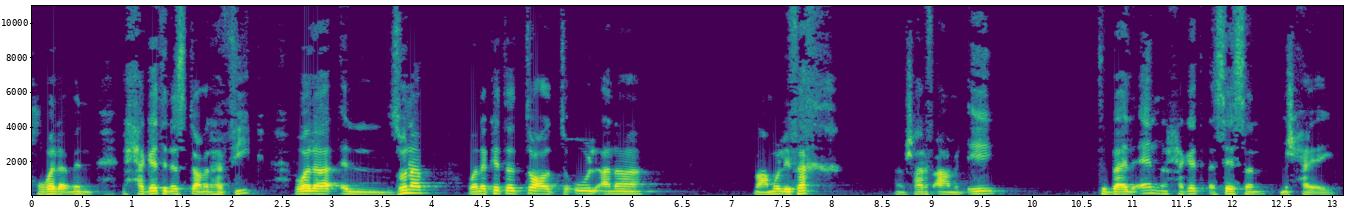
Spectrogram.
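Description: A man's voice: a little high, darkish tone, breathy edge. A man preaching a sermon in an Egyptian Arabic accent, exhorting listeners with rhetorical questions and shifting emphasis.

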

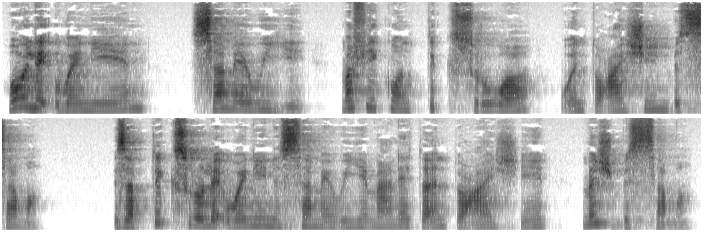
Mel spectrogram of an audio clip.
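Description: A woman's voice: medium pitch, fast, fairly bright tone. Lebanese woman preaching a sermon. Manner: mixes Arabic with English words, asks the audience questions.

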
